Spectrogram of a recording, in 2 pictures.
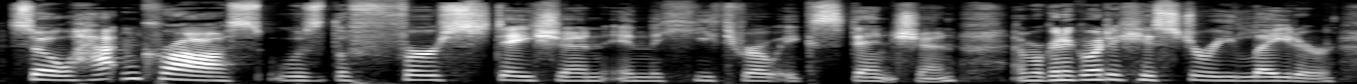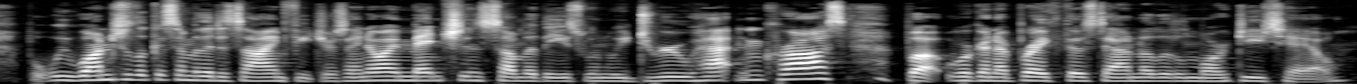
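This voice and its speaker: A woman's voice: lowish voice, brisk, hardly any pauses. A woman co-hosting a casual podcast, chatty and self-deprecating. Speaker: podcast co-host.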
